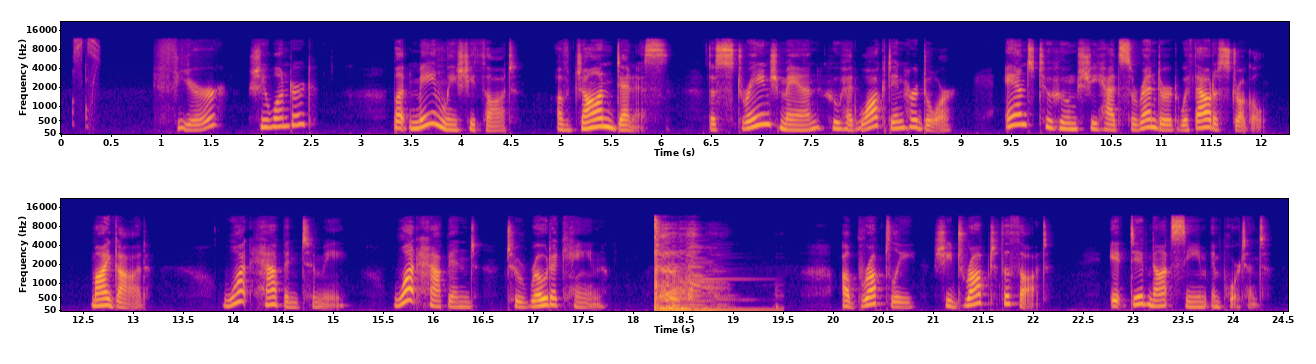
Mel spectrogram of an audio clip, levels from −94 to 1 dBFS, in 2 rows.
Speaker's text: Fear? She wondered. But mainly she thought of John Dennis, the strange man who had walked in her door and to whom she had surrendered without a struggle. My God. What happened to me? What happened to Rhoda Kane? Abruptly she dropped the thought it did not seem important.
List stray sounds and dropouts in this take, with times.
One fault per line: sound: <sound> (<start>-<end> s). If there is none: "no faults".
sound: chirp (0.1-0.4 s)
sound: thud (18.2-19.5 s)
